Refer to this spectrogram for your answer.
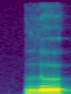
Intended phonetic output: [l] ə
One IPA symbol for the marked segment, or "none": r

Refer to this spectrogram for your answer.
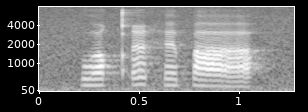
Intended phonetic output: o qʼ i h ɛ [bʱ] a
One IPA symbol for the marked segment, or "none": p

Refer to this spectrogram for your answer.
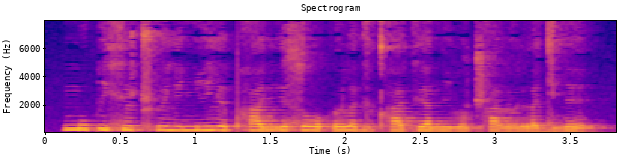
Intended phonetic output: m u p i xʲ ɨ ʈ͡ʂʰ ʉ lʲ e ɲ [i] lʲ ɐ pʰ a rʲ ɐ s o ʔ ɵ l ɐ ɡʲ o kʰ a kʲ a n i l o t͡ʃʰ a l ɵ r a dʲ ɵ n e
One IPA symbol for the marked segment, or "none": i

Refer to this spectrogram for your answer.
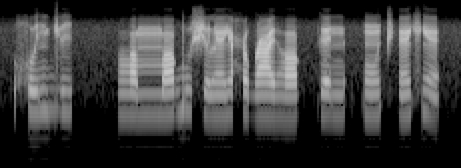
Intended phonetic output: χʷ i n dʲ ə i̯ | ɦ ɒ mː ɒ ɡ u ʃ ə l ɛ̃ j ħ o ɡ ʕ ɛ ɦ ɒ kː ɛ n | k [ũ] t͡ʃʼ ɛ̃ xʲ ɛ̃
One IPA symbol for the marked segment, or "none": õ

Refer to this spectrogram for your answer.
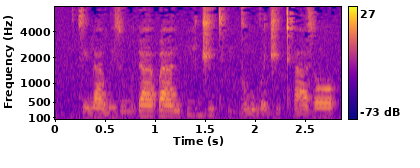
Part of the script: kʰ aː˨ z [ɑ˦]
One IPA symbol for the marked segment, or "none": ɔ˦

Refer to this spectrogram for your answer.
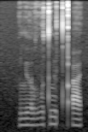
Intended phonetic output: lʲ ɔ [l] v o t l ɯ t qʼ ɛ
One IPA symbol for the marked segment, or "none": l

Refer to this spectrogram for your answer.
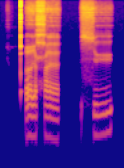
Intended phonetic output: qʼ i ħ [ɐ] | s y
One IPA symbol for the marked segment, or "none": æ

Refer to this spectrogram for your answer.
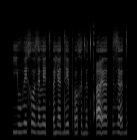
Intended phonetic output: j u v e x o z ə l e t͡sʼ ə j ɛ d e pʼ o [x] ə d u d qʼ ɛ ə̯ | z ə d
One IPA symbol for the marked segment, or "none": x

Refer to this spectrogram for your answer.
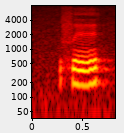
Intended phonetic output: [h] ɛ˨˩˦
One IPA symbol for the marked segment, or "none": f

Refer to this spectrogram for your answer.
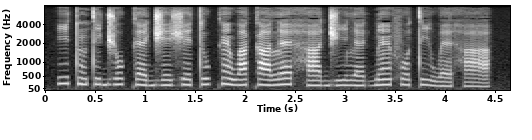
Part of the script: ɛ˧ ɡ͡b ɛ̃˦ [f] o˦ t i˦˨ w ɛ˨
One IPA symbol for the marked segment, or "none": f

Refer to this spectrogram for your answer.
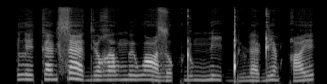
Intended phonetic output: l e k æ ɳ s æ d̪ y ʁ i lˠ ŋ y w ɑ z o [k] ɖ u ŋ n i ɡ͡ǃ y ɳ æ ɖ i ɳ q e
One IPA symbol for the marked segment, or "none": k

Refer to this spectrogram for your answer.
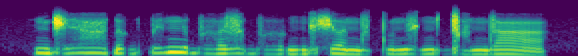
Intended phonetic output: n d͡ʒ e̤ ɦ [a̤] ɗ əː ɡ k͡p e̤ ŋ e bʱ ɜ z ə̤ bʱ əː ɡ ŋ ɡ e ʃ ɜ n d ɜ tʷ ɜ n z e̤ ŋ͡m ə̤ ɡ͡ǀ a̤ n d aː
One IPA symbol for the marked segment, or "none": a̤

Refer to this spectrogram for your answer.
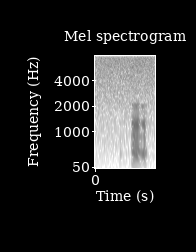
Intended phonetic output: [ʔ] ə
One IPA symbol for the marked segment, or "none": ʔ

